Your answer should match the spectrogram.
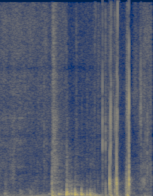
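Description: Handling noise: rustling and a quick run of sharp knocks and clicks close to the microphone, starting about a second in and busiest near the end.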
